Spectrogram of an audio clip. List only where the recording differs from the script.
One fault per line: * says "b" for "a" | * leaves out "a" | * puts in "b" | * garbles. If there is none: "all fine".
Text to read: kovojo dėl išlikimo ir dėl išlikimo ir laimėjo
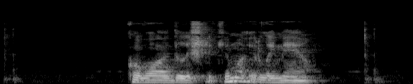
* leaves out "dėl išlikimo ir"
